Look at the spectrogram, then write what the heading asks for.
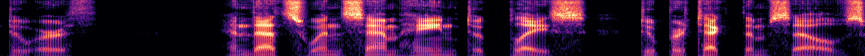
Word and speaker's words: Samhain: Long before trick-or-treating or pumpkin carving, there was Samhain, pronounced Samhain, a festival celebrated over 2,000 years ago by the Celts in Ireland, the UK, and northern France.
